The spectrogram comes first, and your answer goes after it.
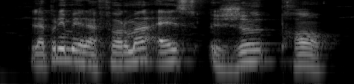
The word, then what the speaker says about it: prends: La primera forma es je prends. Existe una D, una S, pero no se pronuncian, solamente je prends.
